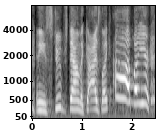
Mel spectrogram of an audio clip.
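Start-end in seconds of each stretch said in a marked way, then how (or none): 1.7-2.4 high, very loud comic wail; hammed-up cry of a wounded man; mock pained scream. Man whose ear Peter cut off, mock scream.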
